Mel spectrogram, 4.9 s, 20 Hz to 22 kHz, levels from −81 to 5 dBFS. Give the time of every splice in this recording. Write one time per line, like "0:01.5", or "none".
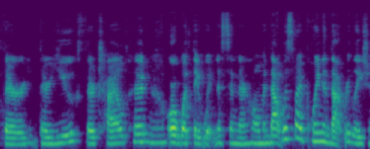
none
